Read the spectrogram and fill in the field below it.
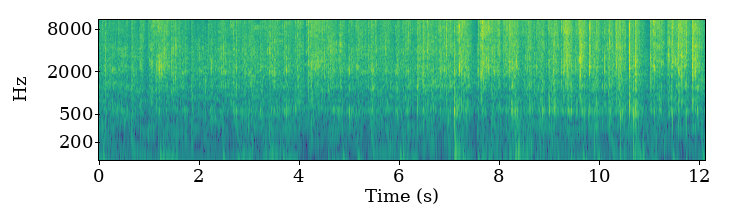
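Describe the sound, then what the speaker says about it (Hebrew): A spoon scrapes and knocks gently through thick chocolate brownie batter as flour is folded in, with steady close stirring, soft tapping and squelching against the bowl over several seconds, with no talking. "אני מערבבת בעדינות."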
